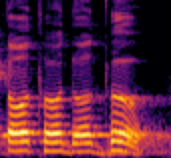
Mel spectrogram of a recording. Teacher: દંત્ય એટલે કે મારા બે દાંતની વચ્ચે આવતું હોય કે ભાઈ ત થ દ ધ, બરાબર.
